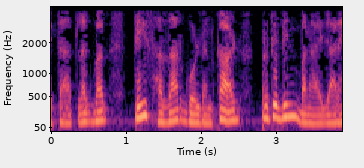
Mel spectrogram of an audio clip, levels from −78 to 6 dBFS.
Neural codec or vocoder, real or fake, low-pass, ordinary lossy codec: none; real; 3.6 kHz; none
